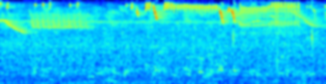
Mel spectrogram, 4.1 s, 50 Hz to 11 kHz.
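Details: Hooded siskin competing in the Amarillo Completo winners' final at Merlo, 13 01 13: a descending slur, a long high buzzy trill, a few sharp chips, then more trilling, with quiet talk behind.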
